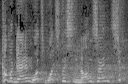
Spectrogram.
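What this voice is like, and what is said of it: Put-on English accent. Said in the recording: “What's happening to your accent? ... I'm not English. I'm from Long Island. ... the accent just came out.”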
